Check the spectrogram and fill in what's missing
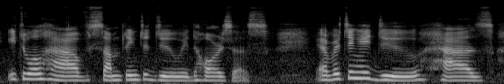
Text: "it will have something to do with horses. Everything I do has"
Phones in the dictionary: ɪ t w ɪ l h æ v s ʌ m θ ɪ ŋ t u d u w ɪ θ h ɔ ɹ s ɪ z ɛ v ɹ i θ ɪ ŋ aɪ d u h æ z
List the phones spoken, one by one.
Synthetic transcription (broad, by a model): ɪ t w ɪ l h æ v s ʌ m t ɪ ŋ t u d u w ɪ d h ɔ ɹ s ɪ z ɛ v ɹ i t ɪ ŋ aɪ d u h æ z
